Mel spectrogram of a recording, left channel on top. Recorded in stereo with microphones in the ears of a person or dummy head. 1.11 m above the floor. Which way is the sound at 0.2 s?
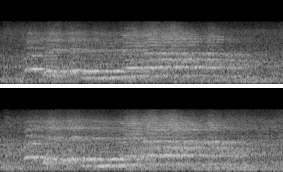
65° right (ahead or behind).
